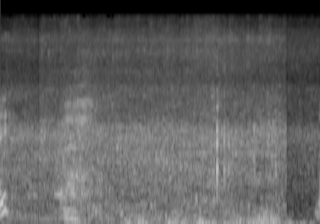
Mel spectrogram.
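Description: Steady rush of a stream and waterfall, with footsteps and handling noise as someone scrambles over loose rocks and dry reeds; a single sharp click a little before three seconds in.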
